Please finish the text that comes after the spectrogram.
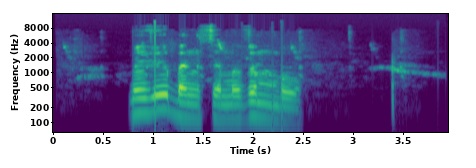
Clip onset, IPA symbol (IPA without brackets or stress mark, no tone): m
